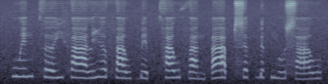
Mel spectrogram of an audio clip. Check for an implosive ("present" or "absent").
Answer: present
